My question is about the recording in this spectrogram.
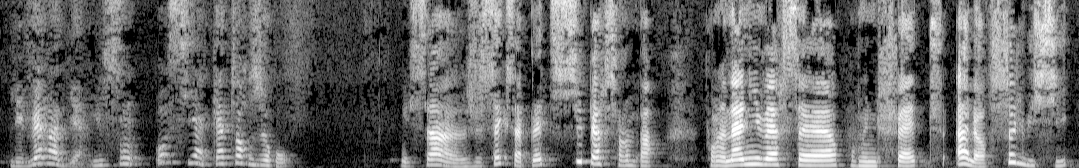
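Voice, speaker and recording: A woman chatting casually to viewers as she shows off engraved glasses. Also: high-pitched. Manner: chatty, warm asides to viewers. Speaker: shop presenter. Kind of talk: casual product showcase.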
